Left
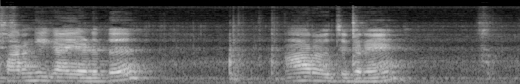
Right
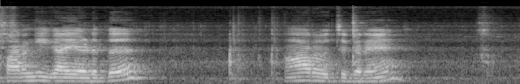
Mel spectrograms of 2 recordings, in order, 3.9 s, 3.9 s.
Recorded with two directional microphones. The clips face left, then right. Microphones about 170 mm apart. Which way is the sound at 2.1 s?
40° right (ahead or behind).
